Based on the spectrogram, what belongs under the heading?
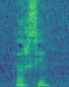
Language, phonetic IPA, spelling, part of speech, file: Polish, [ˈvɛrsʲja], wersja, noun, LL-Q809 (pol)-wersja.wav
